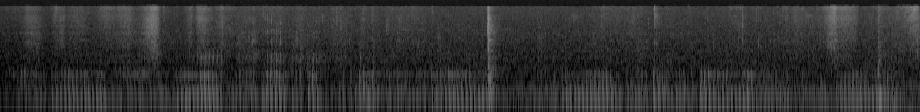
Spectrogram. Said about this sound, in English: Sometimes the cat will bite me as it's purring, which maybe it's a affectionate bite.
